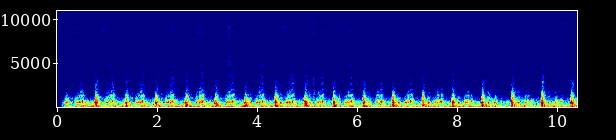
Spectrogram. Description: Noisy Samsung washer with bad bearing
